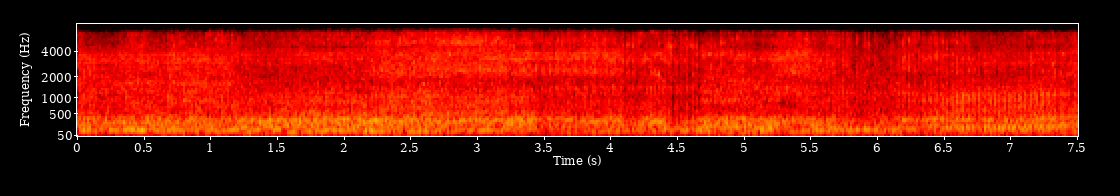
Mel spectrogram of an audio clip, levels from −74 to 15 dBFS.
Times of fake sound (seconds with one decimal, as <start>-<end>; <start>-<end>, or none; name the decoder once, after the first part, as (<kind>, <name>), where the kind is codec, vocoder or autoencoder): 0.0-3.4 (vocoder, WaveNeXt); 4.2-5.7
